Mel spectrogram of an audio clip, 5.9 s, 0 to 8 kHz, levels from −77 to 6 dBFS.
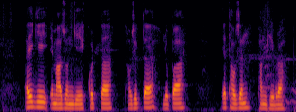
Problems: background sounds at intervals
